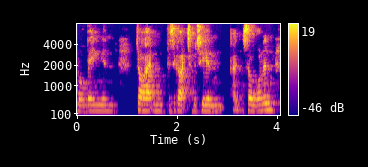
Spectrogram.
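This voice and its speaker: Speaking with an Australian accent, a woman uses a dark, mellow tone and monotone, flat intonation at a moderate pace. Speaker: physiotherapist. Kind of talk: interview. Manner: hesitant, many fillers.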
